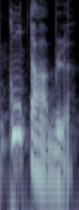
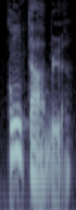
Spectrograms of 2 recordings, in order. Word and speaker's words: comptable: Un comptable, so OM, remember it goes like on, alright? And then, strangely, this P is not pronounced. Un comptable, alright?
